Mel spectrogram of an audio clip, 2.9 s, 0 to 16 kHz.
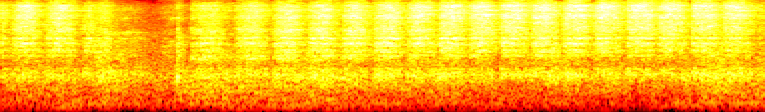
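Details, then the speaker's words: Valve lapping on a VW Type 4 air-cooled engine head (1972 Porsche 914 rebuild), coarse compound, valve turned back and forth by hand plunger: gritty rasping, about three strokes a second, still cutting before seating; sound smooths out once seated. "can almost hear the sound change when it gets a seat yeah i heard that smooths out"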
